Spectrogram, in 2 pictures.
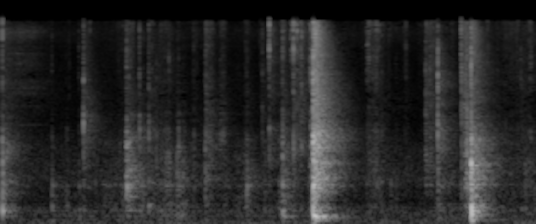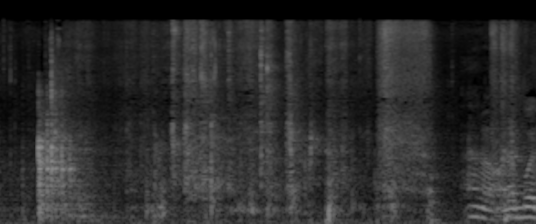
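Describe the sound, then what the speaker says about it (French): A UPS cardboard shipping box holding a new iPad is opened by hand, with scattered sharp cracks, scrapes and rustles of cardboard, several loud snaps among quieter handling noises. "Donc là, on procède à l'ouverture du carton UPS."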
